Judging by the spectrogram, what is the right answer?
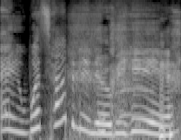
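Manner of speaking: high, laid-on, ladylike put-on woman's voice. Mocking a disguised character who sounds like a woman: imitating a woman's voice. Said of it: "Literally in this voice".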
